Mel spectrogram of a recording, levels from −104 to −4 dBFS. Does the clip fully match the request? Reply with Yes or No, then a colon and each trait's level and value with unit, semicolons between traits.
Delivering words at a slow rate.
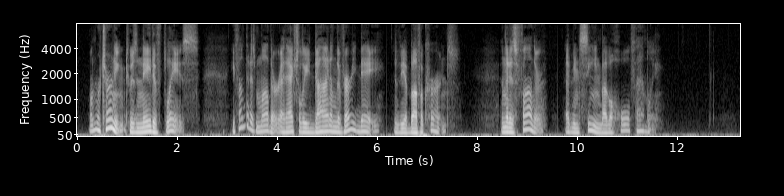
No: average, 150 wpm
